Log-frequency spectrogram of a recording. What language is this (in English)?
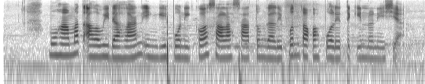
Javanese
